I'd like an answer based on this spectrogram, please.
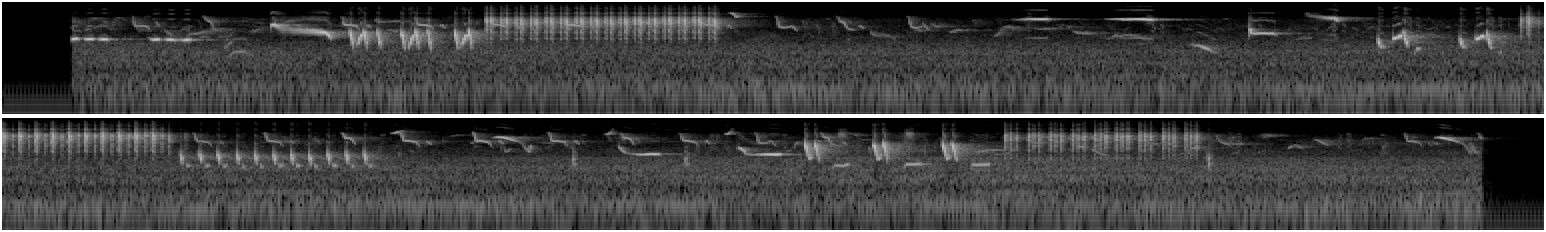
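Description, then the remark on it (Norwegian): A nightingale sings alone in a rich, varied song of whistles, rapid chirps and buzzy trills, with repeated loud rattling bursts, against a quiet background. “Nattergal.”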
